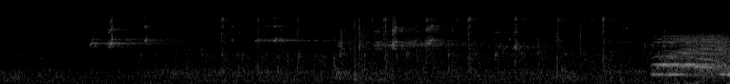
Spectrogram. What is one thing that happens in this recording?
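Table tennis paddles strike a ball in a rally.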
